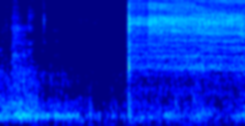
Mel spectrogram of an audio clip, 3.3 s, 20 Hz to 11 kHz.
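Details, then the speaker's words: Novarossi 28-8 nitro RC engine clutch bearings spun by hand during disassembly: faint at light spin, loud high hissing whir and howl cutting in and out when flicked; worn but not seized, to be replaced. "that bearing howling that lower rpms you don't hear it as much so you don't really hear when you spin it lightly but then when you give it a good flick you're cutting in and out"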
